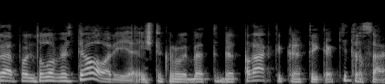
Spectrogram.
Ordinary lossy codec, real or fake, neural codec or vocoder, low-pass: MP3, 32 kbps; fake; codec, 16 kHz, 2 kbps, FreqCodec, larger model; 7.2 kHz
